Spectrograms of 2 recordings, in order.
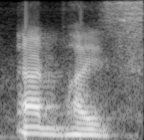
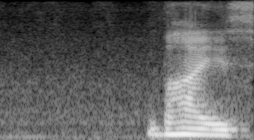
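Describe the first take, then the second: First: Said in the usual way. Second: advice stretched out very slowly, syllable by syllable; drawn-out teacher demo of advice; slow model word. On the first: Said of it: "same word repeated at normal pace". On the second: Shown as a demonstration. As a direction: say advice slowly for the class to copy. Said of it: "teacher models the word slowly".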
